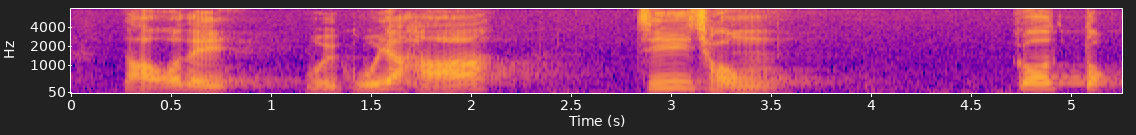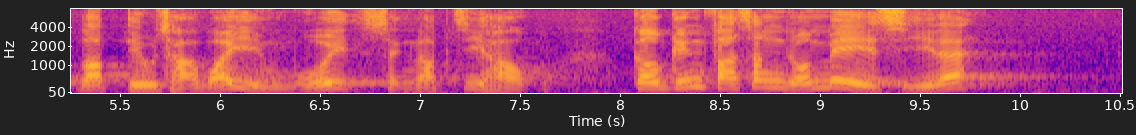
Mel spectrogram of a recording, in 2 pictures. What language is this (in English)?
Cantonese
